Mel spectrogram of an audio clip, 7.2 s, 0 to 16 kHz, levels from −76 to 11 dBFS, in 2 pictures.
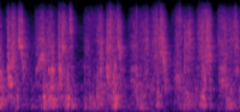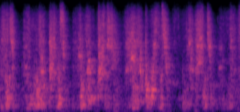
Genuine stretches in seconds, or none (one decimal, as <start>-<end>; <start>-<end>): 0.9-2.3; 4.4-5.0; 5.7-7.2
